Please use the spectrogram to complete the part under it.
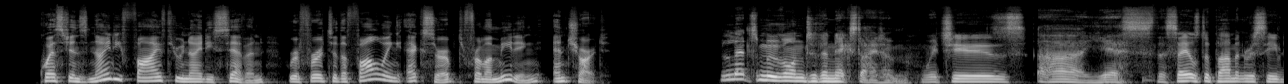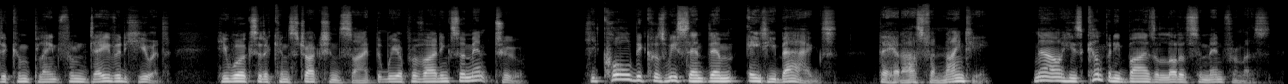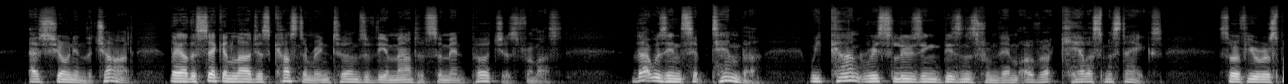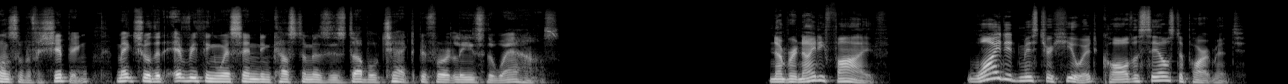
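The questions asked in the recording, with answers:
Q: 95. Why did Mr. Hewitt call the sales department?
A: His site received 80 bags of cement instead of 90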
